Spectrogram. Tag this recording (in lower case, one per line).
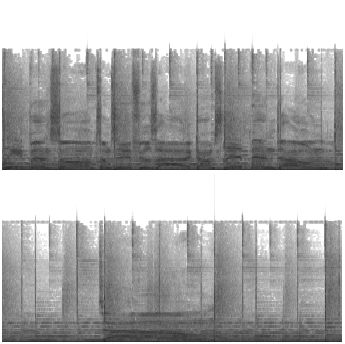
music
